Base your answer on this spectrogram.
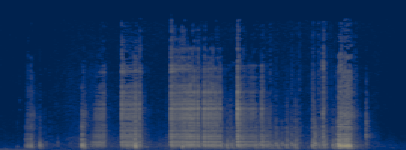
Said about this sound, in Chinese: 放学后留下练习钢琴时，音乐教室里老旧的地板发出的咯吱咯吱声。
